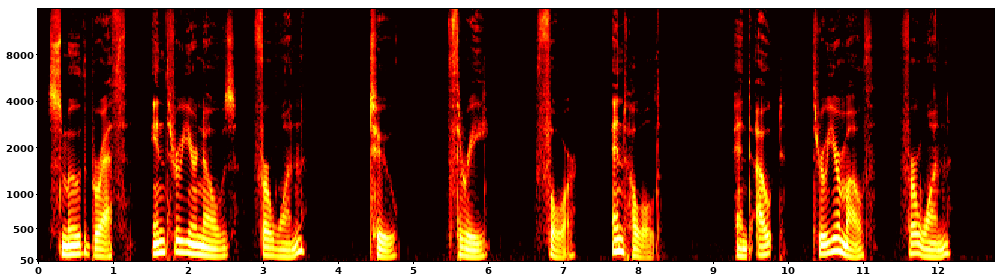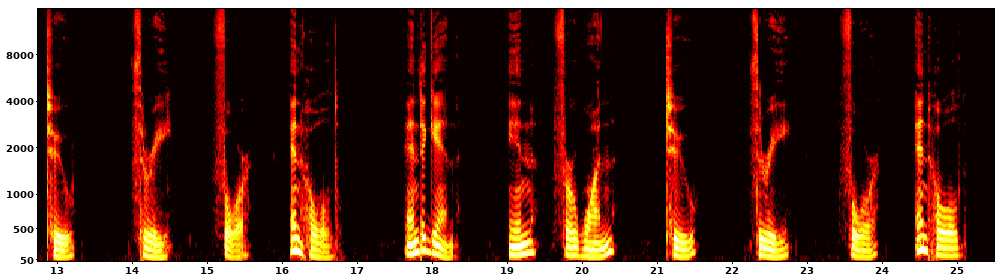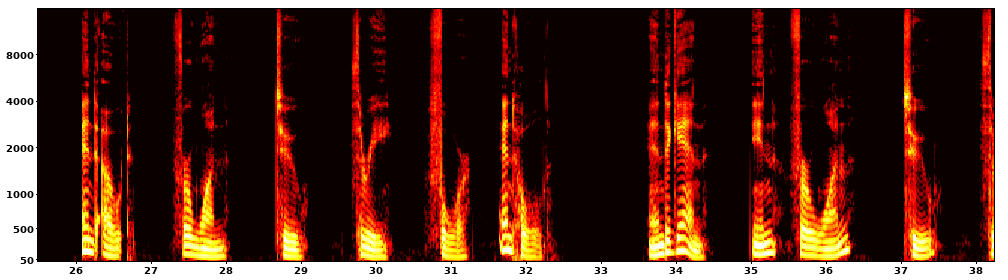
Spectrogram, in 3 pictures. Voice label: Calm Breathing, male; Brief Version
